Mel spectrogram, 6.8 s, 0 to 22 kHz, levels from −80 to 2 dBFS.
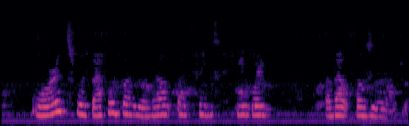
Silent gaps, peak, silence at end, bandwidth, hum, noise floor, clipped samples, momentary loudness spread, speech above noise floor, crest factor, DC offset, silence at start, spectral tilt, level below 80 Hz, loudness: none; -24 dBFS; 0 s; 14 kHz; none; -62 dBFS; under 0.1%; 13 LU; 22 dB; 18 dB; under 0.1%; 0.05 s; -6 dB/octave; -80 dBFS; -40 LUFS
